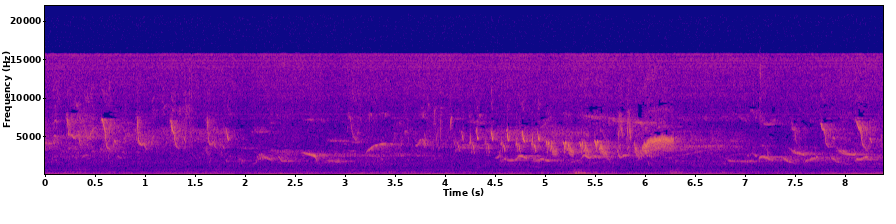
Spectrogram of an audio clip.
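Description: Small birds chirping repeatedly in the background, short chirps rising and falling in pitch, over a steady low hum. A couple of faint soft knocks come a little past the middle.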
